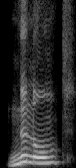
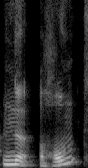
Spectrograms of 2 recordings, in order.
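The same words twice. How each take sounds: First: « ne nont » sans h, le n lié; h muet en tussentaal. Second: Said in the usual way. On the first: Shown as a demonstration. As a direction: dire « ne nont », h effacé et liaison en n. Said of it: "mais ne nont". (« ne nont » en tussentaal, sans h) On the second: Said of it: "Donc c'est pas ne hond".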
